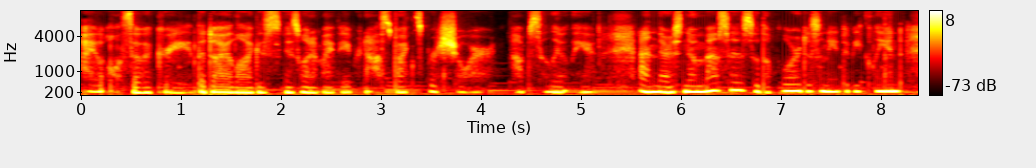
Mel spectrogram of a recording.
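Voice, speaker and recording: The voice is soft-spoken. The pace is moderate. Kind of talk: soft-spoken asmr gaming commentary.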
